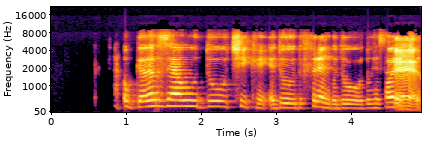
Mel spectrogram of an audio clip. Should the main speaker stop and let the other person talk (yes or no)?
yes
